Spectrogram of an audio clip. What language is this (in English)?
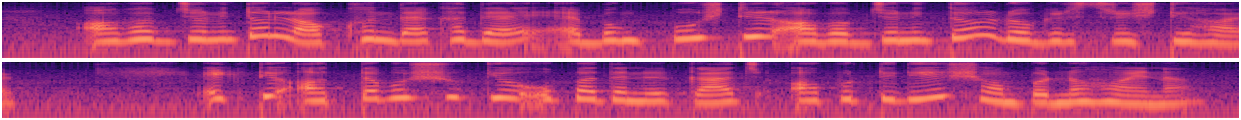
Bangla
